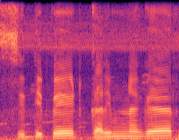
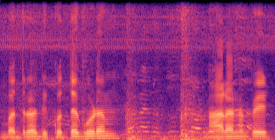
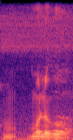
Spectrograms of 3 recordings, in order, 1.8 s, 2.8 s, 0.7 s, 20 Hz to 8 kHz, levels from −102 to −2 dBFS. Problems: constant background noise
